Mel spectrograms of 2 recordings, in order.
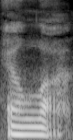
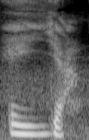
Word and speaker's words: ella: This doesn't say ella. This is ella, like j.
